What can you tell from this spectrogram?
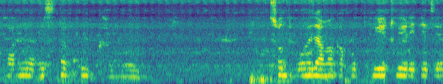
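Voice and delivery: speaking softly. Real, not acted. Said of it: "আমি আস্তে আস্তে কথা বলছি".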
